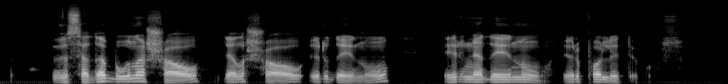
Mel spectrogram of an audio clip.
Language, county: Lithuanian, Marijampolė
